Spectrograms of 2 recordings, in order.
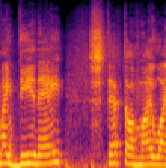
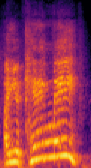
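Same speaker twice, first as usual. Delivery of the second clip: high, indignant mock outrage from the womb; shocked baby voice; baby's outrage; 6 semitones higher than usual. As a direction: play the unborn kid fed up and squeaking. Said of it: "He's like".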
